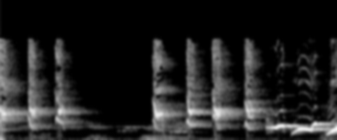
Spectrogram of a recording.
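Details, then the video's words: A white-rumped shama in full song, used as a lure to set lazy shamas singing, gives a quick run of sharp downslurred notes, then rich rising whistles near the end, with soft low chatter in between. "PANCINGAN MURAI BATU GACOR"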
